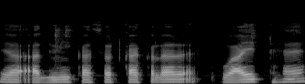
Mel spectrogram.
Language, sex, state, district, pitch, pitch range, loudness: Hindi, male, Bihar, Vaishali, 110 Hz, 110-115 Hz, -29 LUFS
